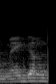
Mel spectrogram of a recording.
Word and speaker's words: megang: Nomor 4, tradisi lebaran megang, bacanya megang di Aceh.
